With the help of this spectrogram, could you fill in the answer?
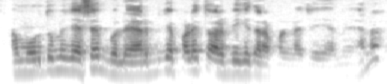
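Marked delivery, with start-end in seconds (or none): none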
